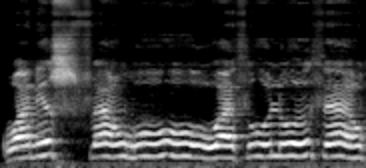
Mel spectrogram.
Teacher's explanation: صاد کو موٹا پڑھیں گے، ہا کے اوپر الٹا پیش ہے، الٹا پیش کو ایک الف کی مقدار کھینچ کر پڑھتے ہیں۔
